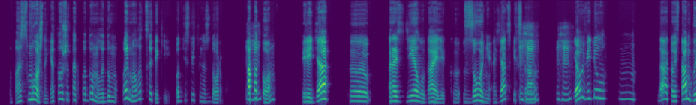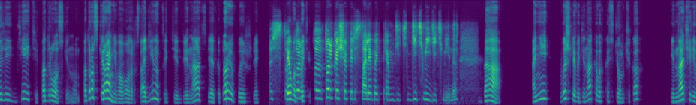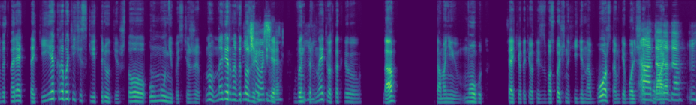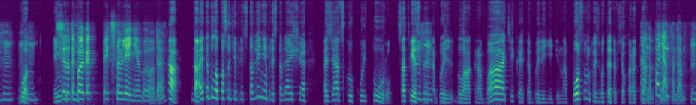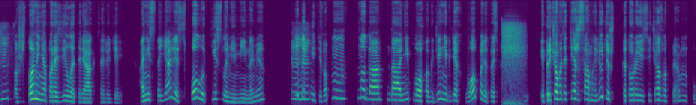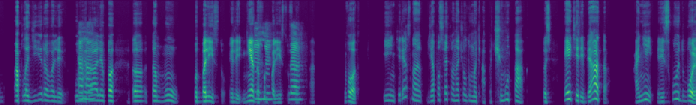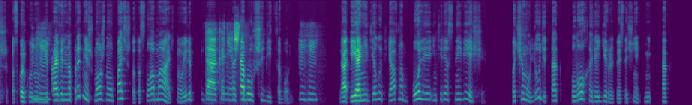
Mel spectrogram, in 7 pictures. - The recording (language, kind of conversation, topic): Russian, unstructured, Почему, по вашему мнению, иногда бывает трудно прощать близких людей?
- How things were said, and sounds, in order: tapping; other background noise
